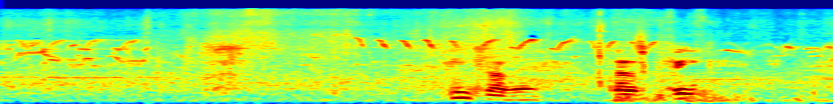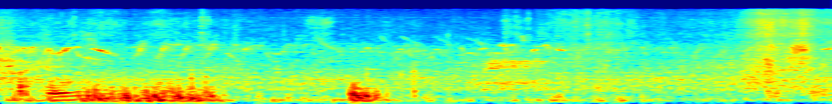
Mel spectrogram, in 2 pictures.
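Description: Grass rustles as a man handles a deer.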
